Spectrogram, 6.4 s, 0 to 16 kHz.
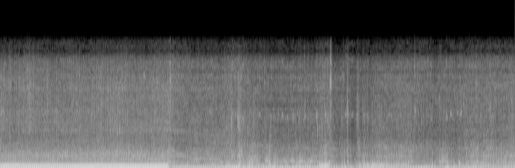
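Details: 1999 Suzuki Quad Runner ATV after carb float adjustment (it had bogged under load from a misadjusted float), not fully warm: clean, strong revving that climbs smoothly and settles without bogging or stumbling; engine pulls well and sounds healthy.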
